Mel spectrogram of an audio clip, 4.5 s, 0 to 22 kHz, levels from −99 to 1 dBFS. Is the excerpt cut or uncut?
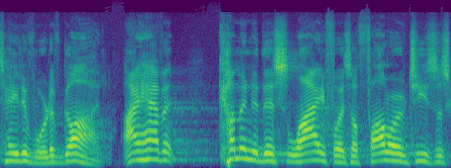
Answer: cut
